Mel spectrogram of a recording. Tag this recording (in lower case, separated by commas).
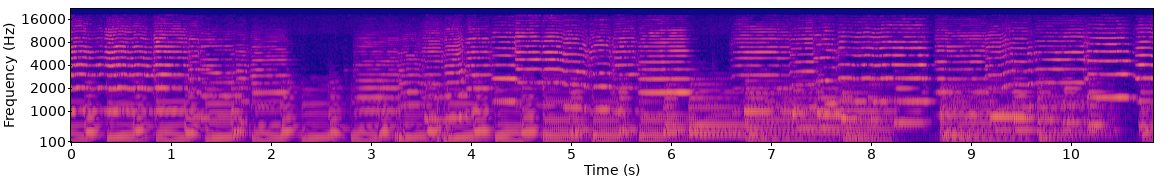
musical instrument, music, violin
